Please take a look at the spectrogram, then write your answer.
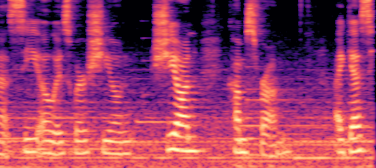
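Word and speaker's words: Xion: I Yeah, I think it's Shon. So, I feel like the way that they all said it was Shon.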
